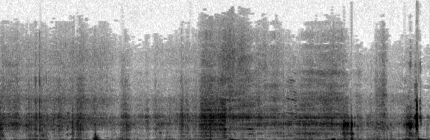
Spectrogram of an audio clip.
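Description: Boat ride on open water: continuous rushing wind-and-water noise with a low rumble, broken by irregular knocks and thumps.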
